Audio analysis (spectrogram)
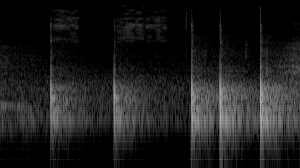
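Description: Pen strokes tap and scratch on paper while an answer is written down, five short, sharp contacts each trailing into a soft scrape, close and alone.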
